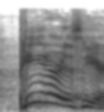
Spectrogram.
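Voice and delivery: high, loud, excited announcing shout.

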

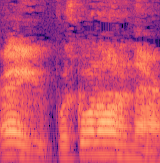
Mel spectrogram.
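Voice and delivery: robotic voice, as if through a helmet speaker grille. Describing how a Star Wars character sounds: Stormtrooper helmet voice. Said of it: "an original Stormtrooper would through their, like, robot".

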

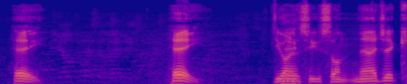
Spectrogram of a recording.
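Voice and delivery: deep, very low, charismatic street-magician patter. Voicing a puppet named Ollie offering magic: David Blaine voice. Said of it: "give Ollie the voice of, uh, the always charismatic street magician, David Blaine".

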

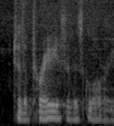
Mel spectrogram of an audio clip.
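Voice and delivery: low, soft, hushed murmur to oneself.

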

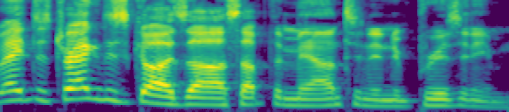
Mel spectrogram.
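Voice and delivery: ordinary delivery

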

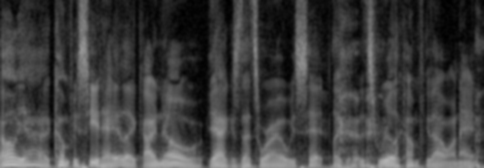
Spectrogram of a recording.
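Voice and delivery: pointed, faux-friendly, full passive-aggressive chatter. Retelling what gets said to someone in the seat: imitating own passive-aggressive tone. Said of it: "my first approach is always just full passive aggressive".

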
